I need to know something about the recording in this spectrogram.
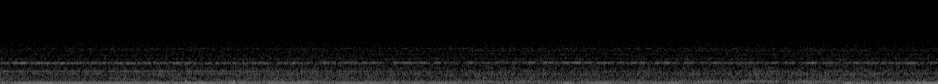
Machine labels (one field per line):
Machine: fan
